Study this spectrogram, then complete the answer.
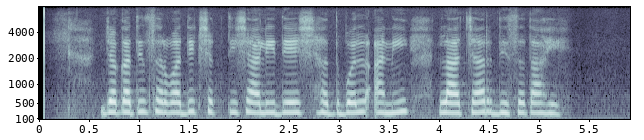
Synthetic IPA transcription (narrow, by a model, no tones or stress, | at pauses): d͡ʑəɡat̪iːlsəɾʋad̪ʱikɕək̚t̪iːɕaliːd̪eɕɦəd̪bəlaɽ̃ilat͡ɕaɾd̪isət̪aɦe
